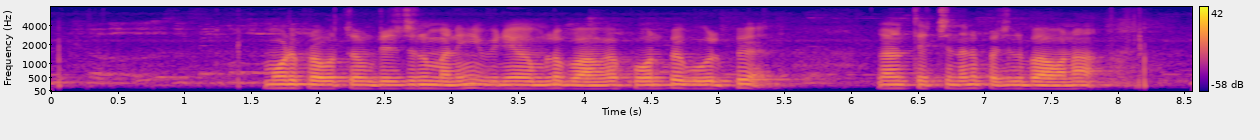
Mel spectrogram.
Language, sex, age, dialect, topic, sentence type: Telugu, male, 41-45, Telangana, banking, statement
